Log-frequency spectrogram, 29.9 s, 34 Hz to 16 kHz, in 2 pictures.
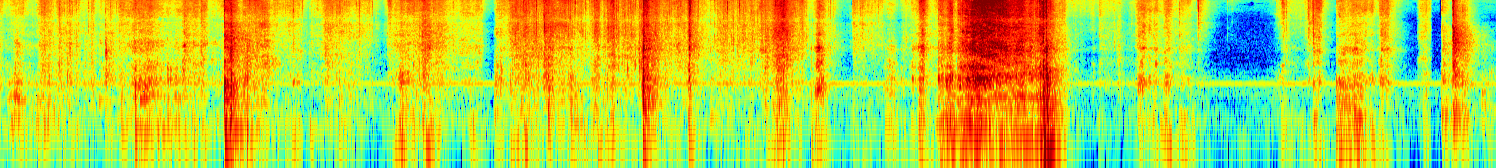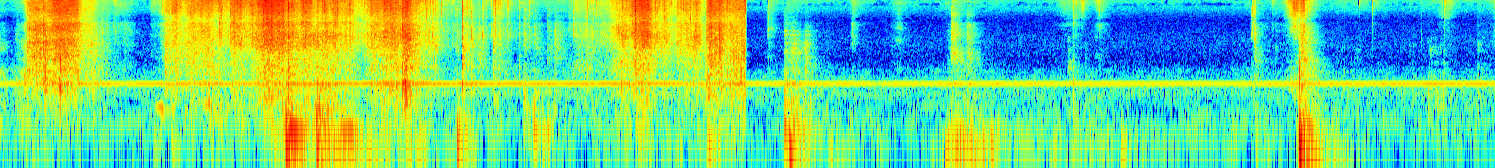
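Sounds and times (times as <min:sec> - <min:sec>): packaging rustling and tearing: 0:00.0 - 0:12.0, 0:16.6 - 0:22.5
faint high hum: 0:00.0 - 0:29.9.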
